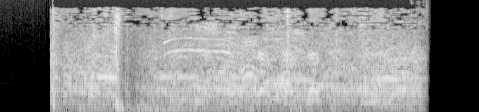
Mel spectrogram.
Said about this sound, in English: Here's the police firing directly into the crowd. It's about chemical munitions.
